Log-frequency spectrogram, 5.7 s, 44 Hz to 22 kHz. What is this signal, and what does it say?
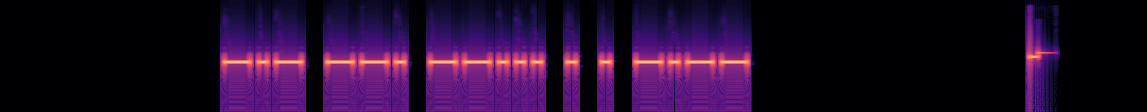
Morse code, heard as a keyed tone, about 27 wpm, 700 Hz. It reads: KG7EEY
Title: USA Call Signs - 2x Character Spacing - 28wpm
